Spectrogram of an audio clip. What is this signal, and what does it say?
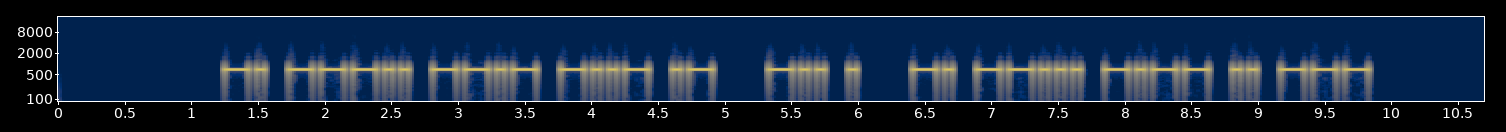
Morse code, heard as a keyed tone, about 20 wpm, 700 Hz. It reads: N8QXA DE N7YIO
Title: USA Callsign DE Callsign - 5 Characters - 20wpm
